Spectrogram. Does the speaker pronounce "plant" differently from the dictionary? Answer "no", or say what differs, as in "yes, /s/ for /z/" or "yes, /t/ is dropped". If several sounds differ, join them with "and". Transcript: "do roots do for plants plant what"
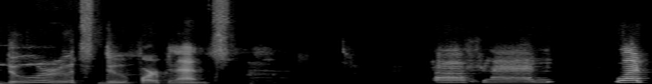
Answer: yes, /f/ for /p/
